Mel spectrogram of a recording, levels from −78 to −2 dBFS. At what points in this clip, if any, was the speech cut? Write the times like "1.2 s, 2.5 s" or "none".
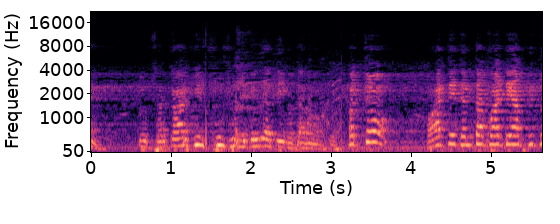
3.0 s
